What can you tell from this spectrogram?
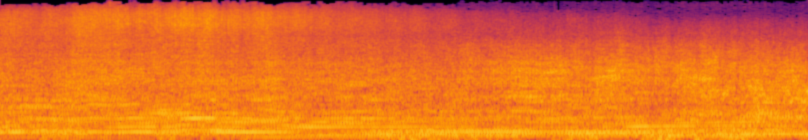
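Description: Several hobby-class pickup race trucks' engines running hard on the track together, their overlapping engine notes steady with small rises and falls in pitch.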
